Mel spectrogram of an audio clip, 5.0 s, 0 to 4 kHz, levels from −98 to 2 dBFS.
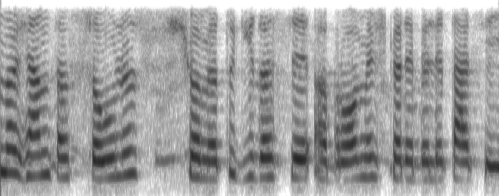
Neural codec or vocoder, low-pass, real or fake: codec, 44.1 kHz, 7.8 kbps, DAC; 3.6 kHz; fake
